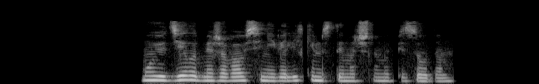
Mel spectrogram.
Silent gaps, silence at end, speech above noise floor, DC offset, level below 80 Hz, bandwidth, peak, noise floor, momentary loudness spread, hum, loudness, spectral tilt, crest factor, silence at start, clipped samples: none; 0.85 s; over 68 dB; under 0.1%; -62 dBFS; 8.2 kHz; -6 dBFS; under -90 dBFS; 9 LU; none; -22 LUFS; -5 dB/octave; 18 dB; 1.4 s; under 0.1%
